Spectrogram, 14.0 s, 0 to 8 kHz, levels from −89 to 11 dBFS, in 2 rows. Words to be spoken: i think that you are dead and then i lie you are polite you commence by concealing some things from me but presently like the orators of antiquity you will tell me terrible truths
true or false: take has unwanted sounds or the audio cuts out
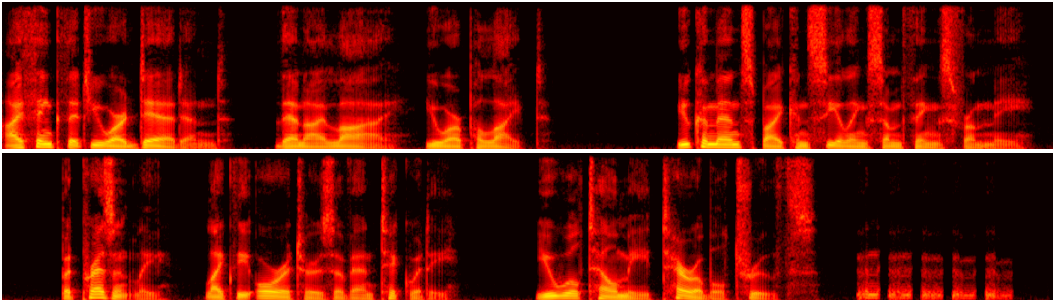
true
